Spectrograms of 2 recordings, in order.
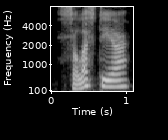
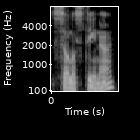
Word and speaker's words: Celestia: The name is something like Celestia, not Celestina, Roxalina, not Redexilana Phelps," thus giving wrong pronunciations to the first 2 names.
